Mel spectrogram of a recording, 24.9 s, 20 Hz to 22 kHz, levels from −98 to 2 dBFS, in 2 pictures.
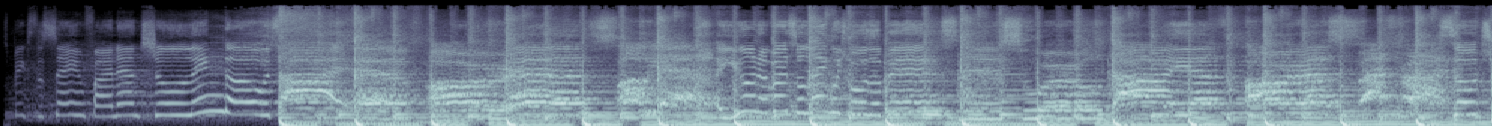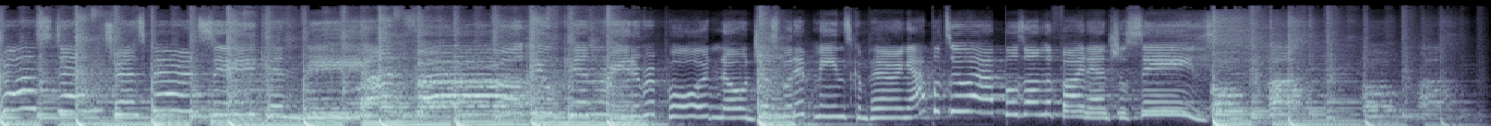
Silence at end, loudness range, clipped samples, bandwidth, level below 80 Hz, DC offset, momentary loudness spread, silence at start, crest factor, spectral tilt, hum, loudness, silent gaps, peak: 0.2 s; 4 LU; under 0.1%; 18 kHz; -24 dBFS; under 0.1%; 11 LU; 0.45 s; 14 dB; -4.5 dB/octave; none; -17 LUFS; none; -2 dBFS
